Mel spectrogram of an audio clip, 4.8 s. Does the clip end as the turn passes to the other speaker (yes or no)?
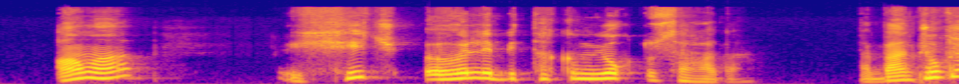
yes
